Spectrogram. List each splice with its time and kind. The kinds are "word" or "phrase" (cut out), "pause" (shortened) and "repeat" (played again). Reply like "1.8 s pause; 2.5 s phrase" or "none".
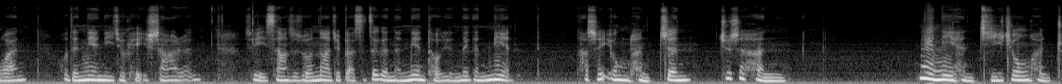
none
